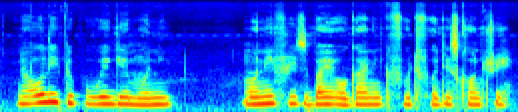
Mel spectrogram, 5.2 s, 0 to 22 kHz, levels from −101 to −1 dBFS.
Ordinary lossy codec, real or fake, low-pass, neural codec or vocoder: none; real; 19.8 kHz; none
